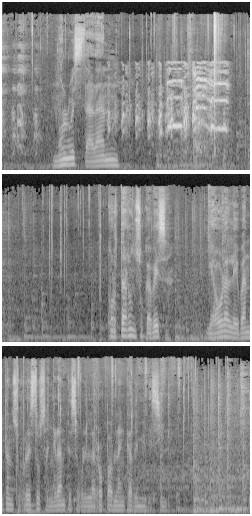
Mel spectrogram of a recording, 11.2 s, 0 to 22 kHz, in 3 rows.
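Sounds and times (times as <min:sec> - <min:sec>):
chicken clucking and squawking during a ritual by a fire in a park: 0:00.0 - 0:00.7, 0:01.4 - 0:03.5
speech: 0:00.8 - 0:02.0, 0:05.4 - 0:10.3.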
